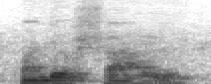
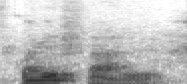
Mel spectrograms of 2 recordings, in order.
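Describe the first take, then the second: No difference in how they are said.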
